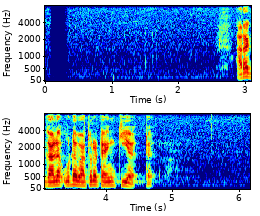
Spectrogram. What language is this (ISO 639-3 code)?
sin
